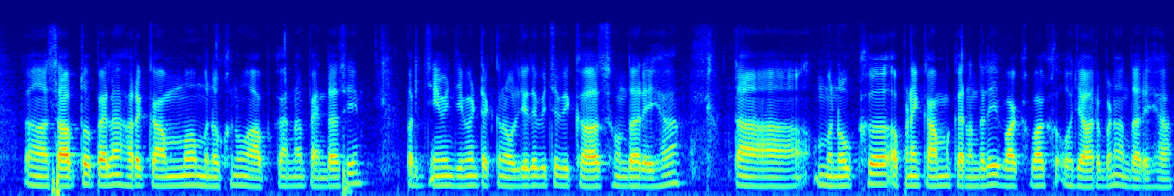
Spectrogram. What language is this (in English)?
Punjabi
